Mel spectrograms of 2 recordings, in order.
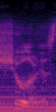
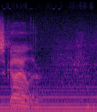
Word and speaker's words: Schuler: a little island where we pronounce it Schuler, and everyone else here thinks and knows it's Schuyler.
